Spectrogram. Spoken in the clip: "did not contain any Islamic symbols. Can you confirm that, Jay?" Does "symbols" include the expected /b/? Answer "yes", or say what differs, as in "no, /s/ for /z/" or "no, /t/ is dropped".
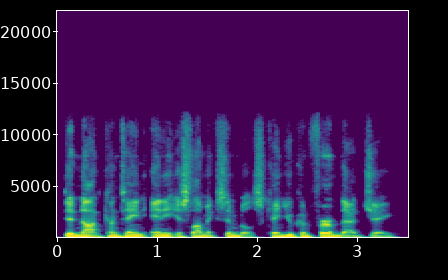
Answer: yes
